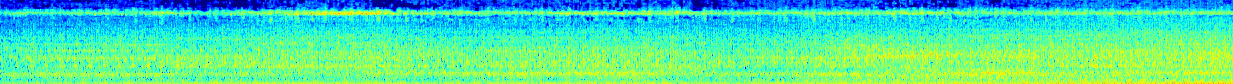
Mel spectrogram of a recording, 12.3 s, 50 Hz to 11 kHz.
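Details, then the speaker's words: Diesel truck with turbo exhaust, just started; loud, regular clatter at about 220 beats a minute with a faint turbo whistle, smoky but sounds pretty good; normal diesel idle. "these drugs are pretty loud but i like how it sounds it sounds pretty good"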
